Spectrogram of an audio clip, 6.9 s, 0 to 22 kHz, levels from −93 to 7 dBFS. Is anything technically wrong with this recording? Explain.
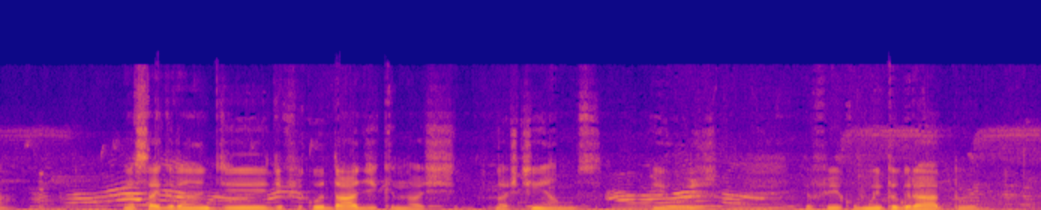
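No, there is nothing technically wrong with this audio.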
